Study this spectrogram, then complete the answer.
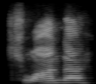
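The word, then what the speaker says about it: Tswana: if you're Zulu, or if you're Chuana, T S W A N A, Sutu, S O T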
